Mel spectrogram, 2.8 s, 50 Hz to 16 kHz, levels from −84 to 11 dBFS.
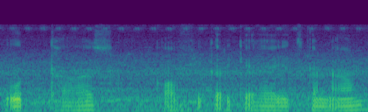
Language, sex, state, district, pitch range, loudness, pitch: Hindi, male, Chhattisgarh, Raipur, 95-105 Hz, -20 LUFS, 95 Hz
